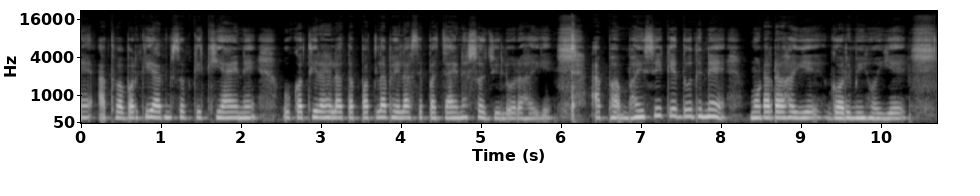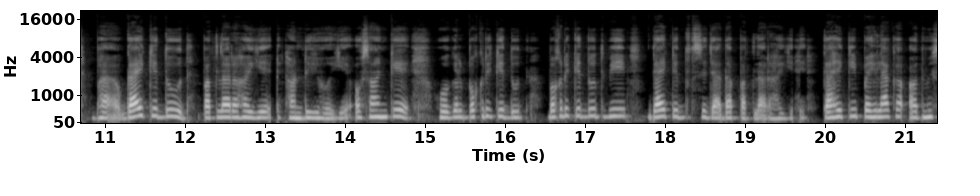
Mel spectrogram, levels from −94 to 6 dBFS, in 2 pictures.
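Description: Speech with a brief garbled flutter at 8.53–8.73 s, 13.06–13.25 s and 19.59–19.78 s: frames out of order, two adjacent 93 ms runs swapped, fitting four-frame blocks.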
